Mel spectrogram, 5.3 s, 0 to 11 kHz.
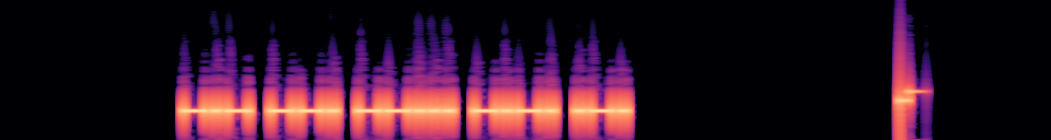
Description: Morse code, heard as a keyed tone, about 31 wpm, 700 Hz. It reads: KG7CR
